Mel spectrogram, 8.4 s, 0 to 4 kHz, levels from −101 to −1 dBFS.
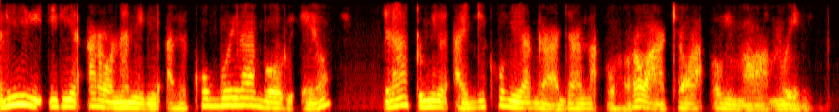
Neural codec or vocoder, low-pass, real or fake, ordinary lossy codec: codec, 16 kHz, 2 kbps, FreqCodec, smaller model; 3.6 kHz; fake; none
